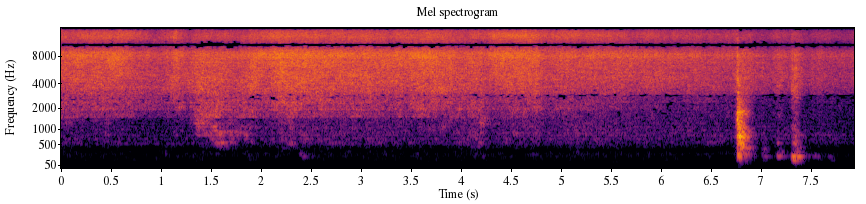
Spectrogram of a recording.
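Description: Tortilla soaked in birria sauce sizzling in a hot nonstick frying pan: a steady hiss that eases a little toward the end. A couple of short knocks sound near the end.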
